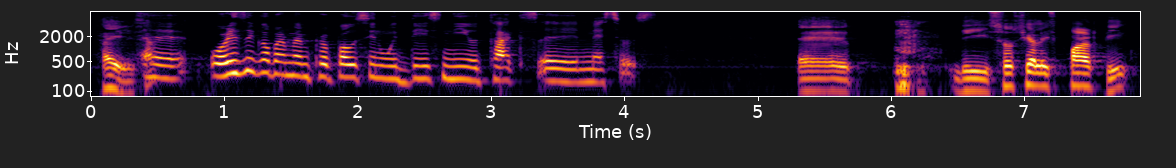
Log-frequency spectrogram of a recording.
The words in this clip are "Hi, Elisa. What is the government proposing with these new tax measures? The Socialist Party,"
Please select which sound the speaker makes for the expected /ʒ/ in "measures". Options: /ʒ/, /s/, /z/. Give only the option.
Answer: /s/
